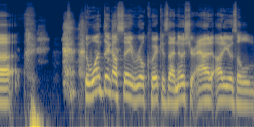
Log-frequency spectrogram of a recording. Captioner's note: laughs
